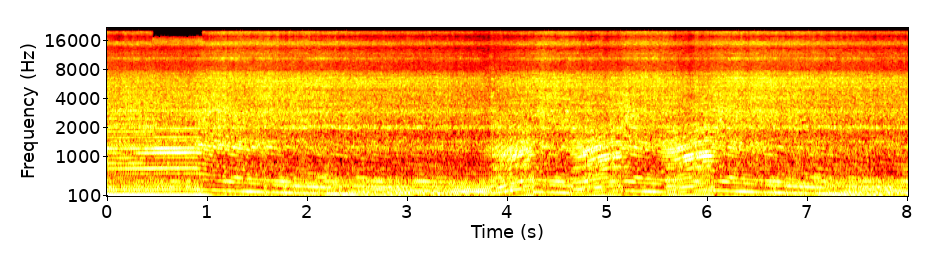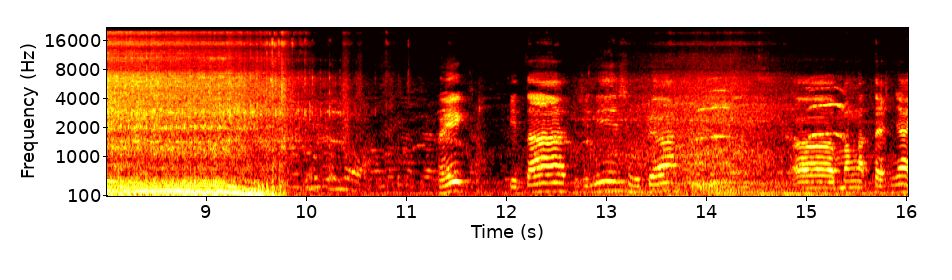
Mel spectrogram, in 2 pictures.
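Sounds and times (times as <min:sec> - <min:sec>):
small petrol engine revving: 0:00.0 - 0:10.6.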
